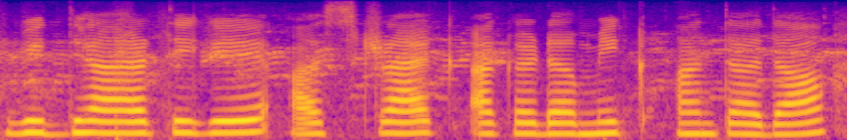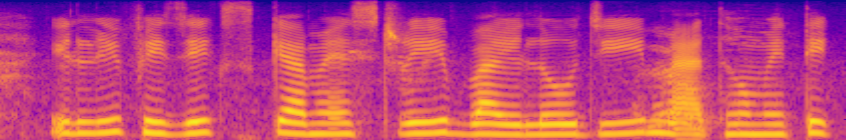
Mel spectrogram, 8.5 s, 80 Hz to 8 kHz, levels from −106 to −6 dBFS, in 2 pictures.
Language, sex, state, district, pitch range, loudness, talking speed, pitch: Kannada, female, Karnataka, Bidar, 220-240 Hz, -18 LUFS, 70 wpm, 230 Hz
